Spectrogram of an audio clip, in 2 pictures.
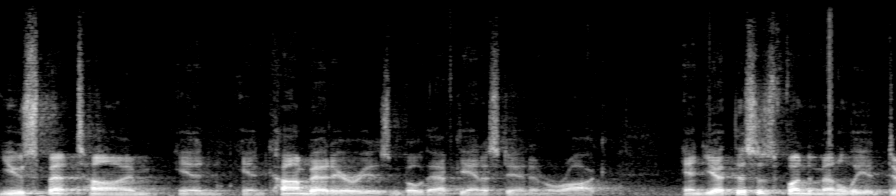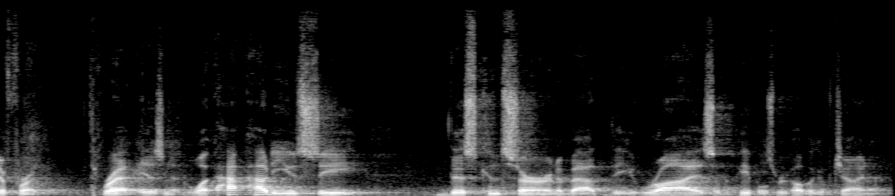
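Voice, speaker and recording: A man moderating a panel, asking measured, formal questions. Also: sits low. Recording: echoey hall with long reverb.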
